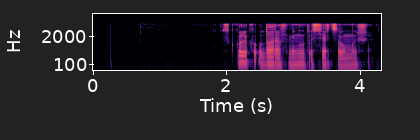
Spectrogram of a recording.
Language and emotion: Russian, neutral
